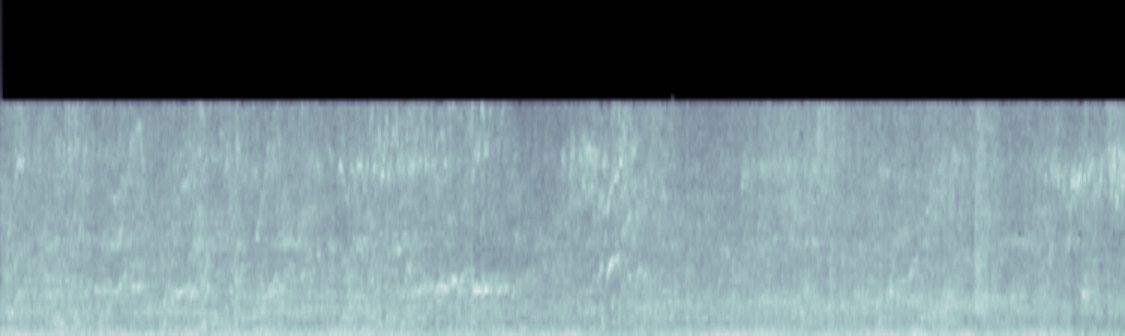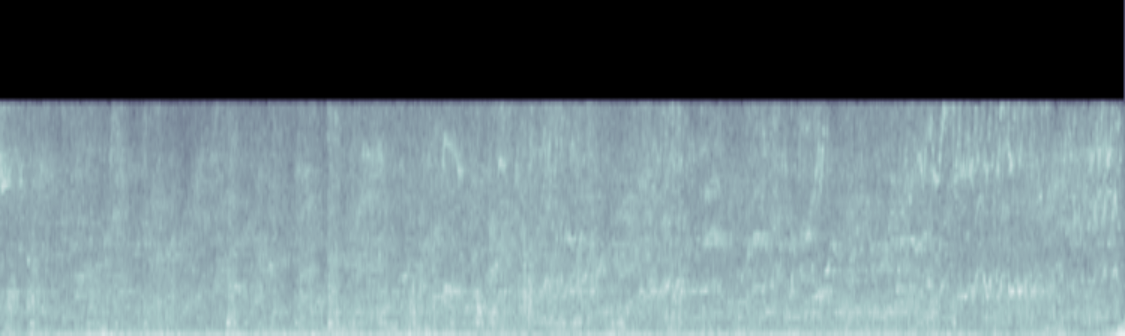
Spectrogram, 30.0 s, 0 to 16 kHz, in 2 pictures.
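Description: Several 1/10-scale electric 2WD modified buggies racing together: a steady, loud high-pitched whine of motors and tyres that swells and fades as cars pass and accelerate.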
